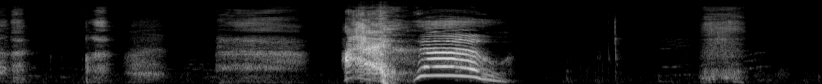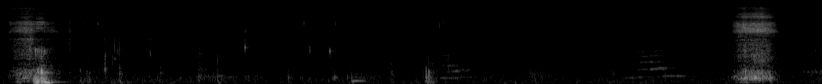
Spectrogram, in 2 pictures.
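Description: Quick sharp inward breaths and a loud sneeze with a rising-falling voiced burst, then further short sniffs and breaths in a quiet room.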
